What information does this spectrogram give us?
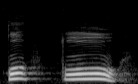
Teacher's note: Долгота в размере двух огласовок даммы над буквой та.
